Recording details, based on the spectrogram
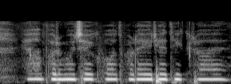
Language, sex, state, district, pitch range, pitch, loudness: Hindi, female, Himachal Pradesh, Shimla, 235-240 Hz, 235 Hz, -13 LUFS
